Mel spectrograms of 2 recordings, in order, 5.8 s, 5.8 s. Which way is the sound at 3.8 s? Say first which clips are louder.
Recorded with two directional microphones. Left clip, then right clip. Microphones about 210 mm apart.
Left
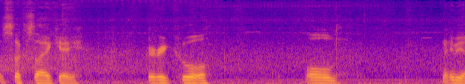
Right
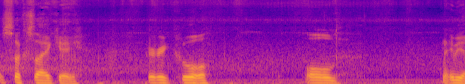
Right 2 dB; 25° right (ahead or behind).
